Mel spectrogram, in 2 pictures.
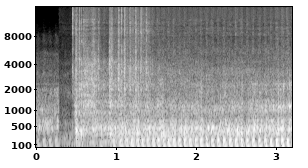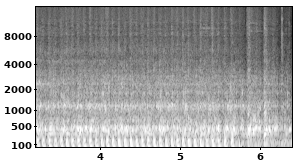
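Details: Honda Beat scooter with a "klotok-klotok" complaint and history of engine teardown: right after start, rapid uneven knocking under rough single-cylinder idle, worn crankshaft bearings in the bottom end.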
